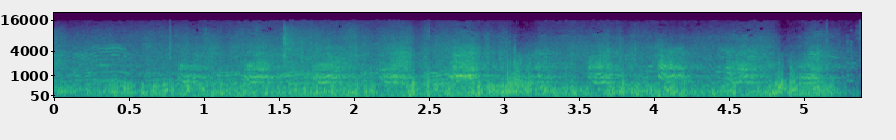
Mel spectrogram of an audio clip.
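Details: Pier 39, San Francisco: a group of sea lions barking, with rough, nasal barks repeated several times a second by many animals at once, over a steady murmur of people and wind.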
